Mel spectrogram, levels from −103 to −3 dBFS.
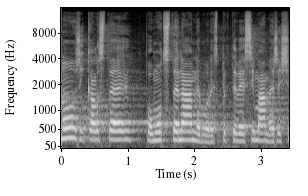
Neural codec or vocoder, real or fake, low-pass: none; real; 14.4 kHz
